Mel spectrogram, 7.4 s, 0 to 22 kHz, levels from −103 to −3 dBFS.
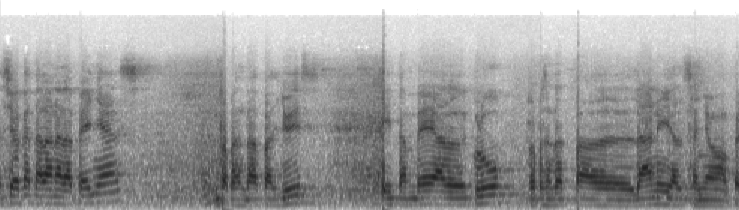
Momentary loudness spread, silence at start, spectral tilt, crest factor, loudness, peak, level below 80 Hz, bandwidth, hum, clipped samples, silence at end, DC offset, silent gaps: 12 LU; 0 s; -4 dB/octave; 16 dB; -24 LUFS; -8 dBFS; -64 dBFS; 12.5 kHz; none; under 0.1%; 0 s; under 0.1%; none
